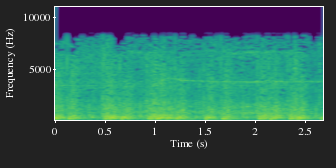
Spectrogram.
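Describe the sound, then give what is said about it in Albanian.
Fireworks set off in Kosovo to celebrate a homecoming: a dense, continuous rush of crackling and popping from many small bursts that fills the whole stretch at an even, fairly loud level, with no voices. “Përnder të kthimit të tij në Kosovë janë ndezur fishek zjarre”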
